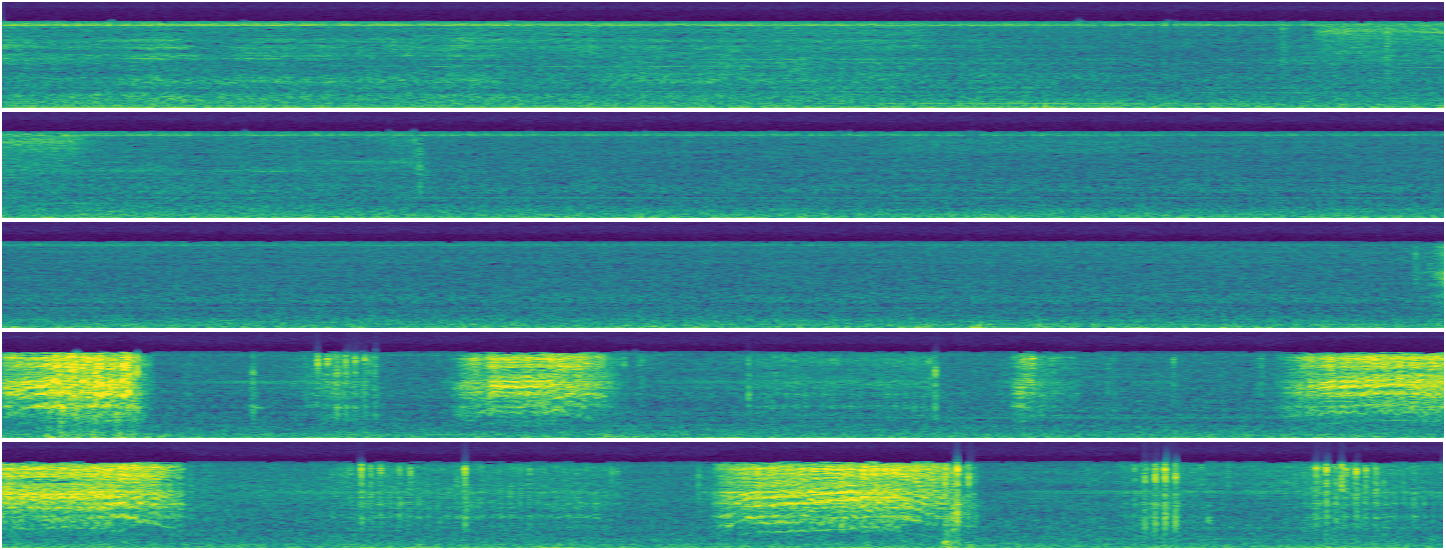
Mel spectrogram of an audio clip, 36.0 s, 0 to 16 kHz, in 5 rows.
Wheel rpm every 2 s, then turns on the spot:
0, 0, 0, 0, 0, 0, 0, 0, 0, 0, 20, 30, 30, 20, 90, 20, 70, 20.
24-26 30-36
